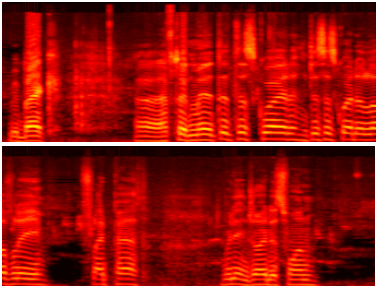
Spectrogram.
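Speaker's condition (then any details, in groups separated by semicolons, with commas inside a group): No condition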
